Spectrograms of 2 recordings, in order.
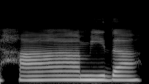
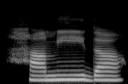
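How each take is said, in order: First: हामिदा with a wrongly lengthened vowel; mistaken reading. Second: हामिदा stretched out slowly; slow model word. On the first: Teacher showing pupils the mistaken हामिदा. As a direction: drag हामिदा as the wrong version. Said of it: "थोड़ी सी आवाज़ की mistake से". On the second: Teacher demonstrating हामिदा to pupils, slowly. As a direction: draw out हामिदा evenly for students. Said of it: "ऐसे पढ़ेंगे". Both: Shown as a demonstration.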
